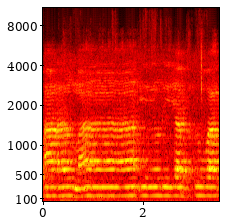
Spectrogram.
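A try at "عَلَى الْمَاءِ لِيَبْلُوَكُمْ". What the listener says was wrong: Dari i ke li-nya pendek ya.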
